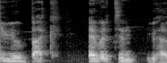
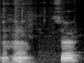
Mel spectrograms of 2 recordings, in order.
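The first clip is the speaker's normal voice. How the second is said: plain reading voice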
